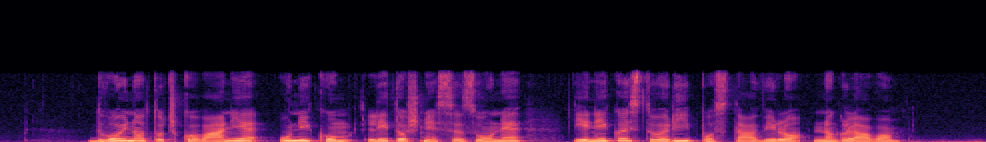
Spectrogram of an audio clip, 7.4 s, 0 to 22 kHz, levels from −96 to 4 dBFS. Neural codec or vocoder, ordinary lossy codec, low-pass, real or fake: vocoder, 24 kHz, 100 mel bands, Vocos; none; 10.8 kHz; fake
